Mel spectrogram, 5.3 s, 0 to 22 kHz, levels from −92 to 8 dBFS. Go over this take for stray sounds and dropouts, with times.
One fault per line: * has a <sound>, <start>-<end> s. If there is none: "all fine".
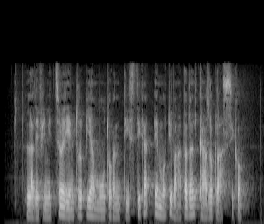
all fine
